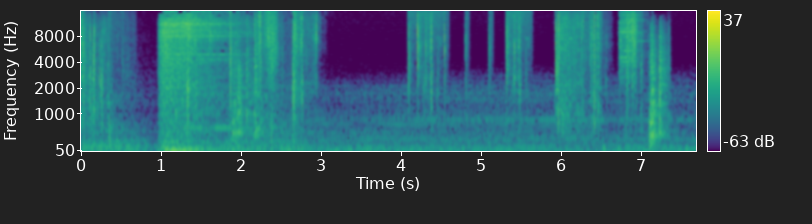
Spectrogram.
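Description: Short game menu clicks tick now and then.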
